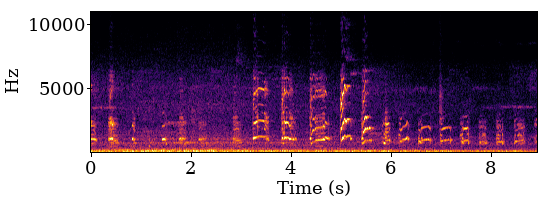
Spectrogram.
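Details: A mother dog at a pagoda in Siem Reap shifts her new puppies one by one in her mouth. Thin, whining cries start sparse, then come fast and regular, each a short bent squeal, over a dull, steady background hum.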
